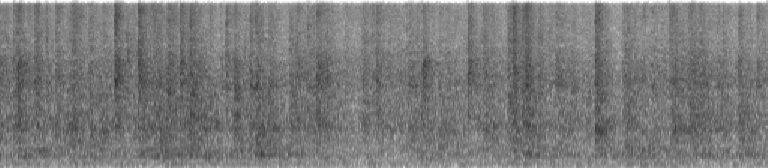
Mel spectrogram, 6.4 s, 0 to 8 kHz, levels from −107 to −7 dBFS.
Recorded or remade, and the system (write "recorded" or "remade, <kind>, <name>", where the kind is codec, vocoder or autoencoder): remade, vocoder, Vocos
